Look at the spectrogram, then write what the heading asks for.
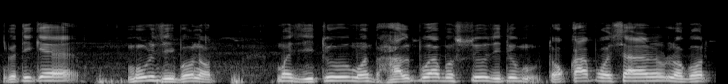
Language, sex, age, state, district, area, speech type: Assamese, male, 60+, Assam, Nagaon, rural, spontaneous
